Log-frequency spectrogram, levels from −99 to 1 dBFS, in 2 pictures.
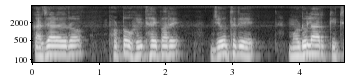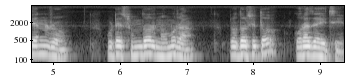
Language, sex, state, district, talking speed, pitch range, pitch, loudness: Odia, male, Odisha, Malkangiri, 85 wpm, 140-155 Hz, 150 Hz, -17 LUFS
